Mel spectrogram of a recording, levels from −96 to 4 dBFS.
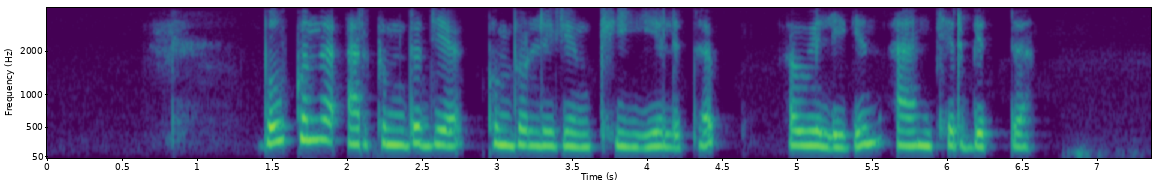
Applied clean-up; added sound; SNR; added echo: none; none; none; none.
